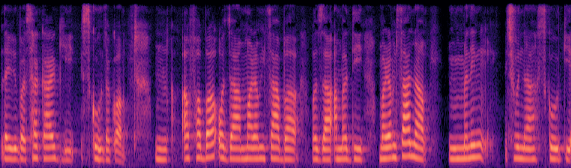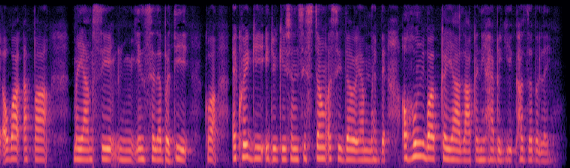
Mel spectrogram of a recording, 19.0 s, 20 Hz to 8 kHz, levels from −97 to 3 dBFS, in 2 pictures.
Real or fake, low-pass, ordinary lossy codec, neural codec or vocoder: fake; 7.2 kHz; none; codec, 16 kHz, 2 kbps, FunCodec, trained on LibriTTS, 25 frames a second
